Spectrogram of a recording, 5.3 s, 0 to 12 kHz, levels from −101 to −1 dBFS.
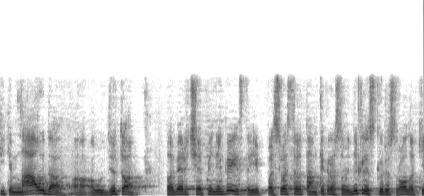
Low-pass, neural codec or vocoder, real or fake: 7.2 kHz; codec, 16 kHz, 16 kbps, FreqCodec, larger model; fake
